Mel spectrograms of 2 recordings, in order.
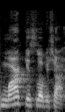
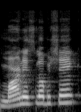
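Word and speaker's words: Marnus Labuschagne: wow that's impressive mares I thought it was Marcus lashan it's mares lashen mares yeah my apologies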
